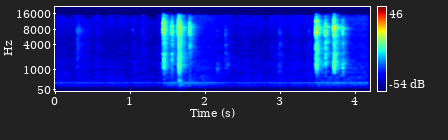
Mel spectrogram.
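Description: Computer keyboard being typed on in two quick bursts of a few keystrokes, about one and a half seconds in and again near the end, over a faint steady hum.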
